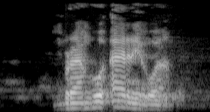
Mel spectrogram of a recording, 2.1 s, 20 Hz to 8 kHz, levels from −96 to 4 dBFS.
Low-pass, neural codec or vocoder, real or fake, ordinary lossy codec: 7.2 kHz; vocoder, 22.05 kHz, 80 mel bands, Vocos; fake; MP3, 64 kbps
